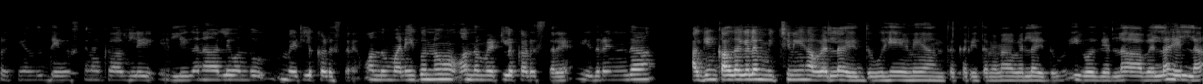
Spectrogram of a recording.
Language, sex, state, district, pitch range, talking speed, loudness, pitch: Kannada, female, Karnataka, Bellary, 195-215 Hz, 130 wpm, -26 LUFS, 205 Hz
